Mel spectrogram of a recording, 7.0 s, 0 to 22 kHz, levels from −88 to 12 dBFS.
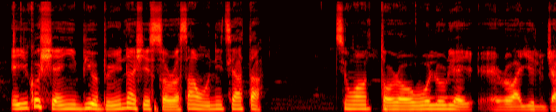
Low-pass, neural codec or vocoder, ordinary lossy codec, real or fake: none; none; none; real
